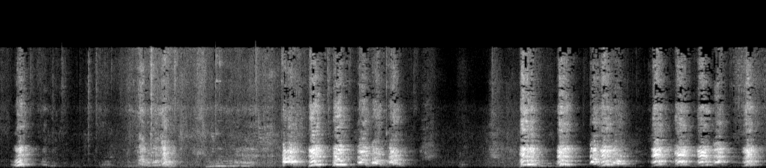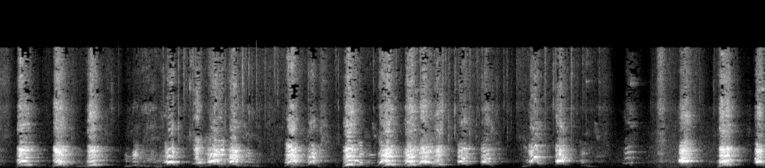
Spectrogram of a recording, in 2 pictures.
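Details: Attention-seeking dog at play with three Malinois, barking almost nonstop: dense runs of sharp barks separated by brief pauses, a few softer yips mixed in.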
